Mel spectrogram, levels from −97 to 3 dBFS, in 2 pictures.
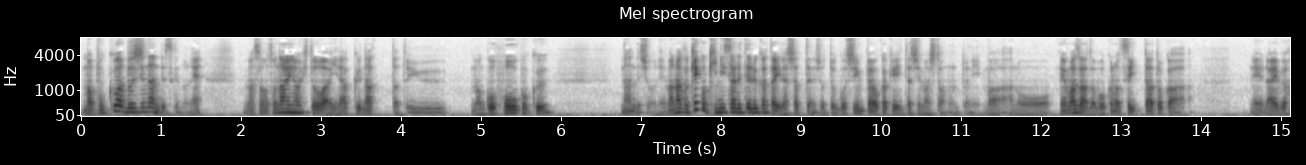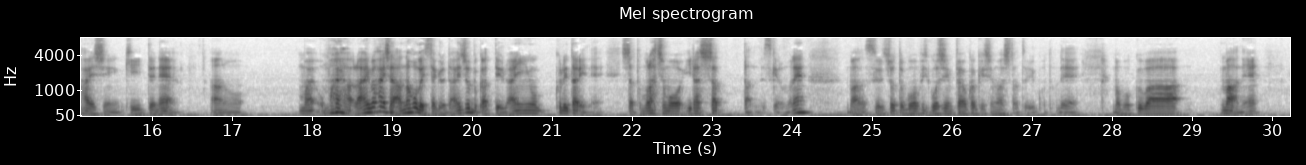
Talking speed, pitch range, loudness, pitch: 405 characters per minute, 75-110 Hz, -26 LUFS, 90 Hz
